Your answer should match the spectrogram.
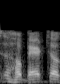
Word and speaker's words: Roberto: You actually pronounced it with, is it Roberto? Like, is it kind of a softer R? Pronounce your name for me again. – Yeah, it's very difficult for Americans to pronounce the way we do in Brazil. So it's actually Roberto. – Is Roberto close enough if I say it like that? – Yeah, it's perfect.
